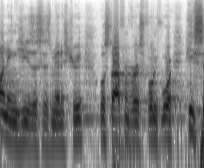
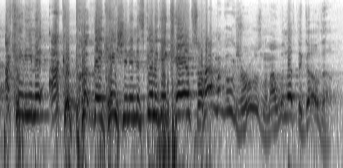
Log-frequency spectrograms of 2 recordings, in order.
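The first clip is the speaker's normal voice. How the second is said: high-pitched incredulous protest; exasperated protest; 12 semitones higher, faster than usual. Retold or imitated. Milkman tells friends why Jerusalem is impossible, high exasperated protest. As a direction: plead helplessly, voice pitched way up.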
